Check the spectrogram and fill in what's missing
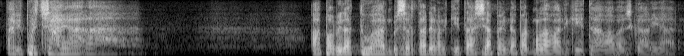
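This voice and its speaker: A man from South Sumatra preaching a sermon to his congregation, swinging between loud pleading and hushed prayer. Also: medium pitch, rapid-fire, husky. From South Sumatra, Indonesia. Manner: repeats words, addresses congregation directly. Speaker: pastor. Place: church.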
